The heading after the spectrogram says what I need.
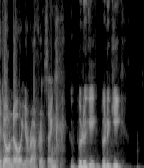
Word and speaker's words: Buttigieg: Buttigieg. Oh no, not booty gig.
